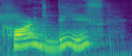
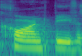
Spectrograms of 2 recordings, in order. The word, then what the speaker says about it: Corned Beef: Es, heißt ja nicht, es heißt ja nicht, es heißt nicht Corned Beef, es heißt Corned Beef. Aber warum? Weil die alten Leute nicht äh, der englischen Aussprache damals nach dem Krieg mächtig waren, so hundertprozentig, und Dinge einfach so genannt haben, wie sie genannt werden.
